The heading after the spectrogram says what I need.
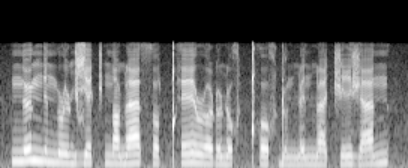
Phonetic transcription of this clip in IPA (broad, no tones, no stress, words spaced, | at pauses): nøŋinɹyɳ ʑet͡ʃnɑ ɳæθo ǃʰeɹoɽuɳox ǃʰoxɖunɳinɳæ t͡ʃiʒæn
